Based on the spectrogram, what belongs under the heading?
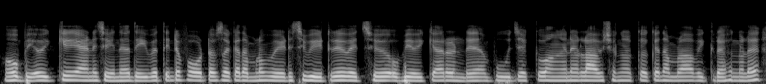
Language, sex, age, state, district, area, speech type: Malayalam, female, 45-60, Kerala, Kozhikode, urban, spontaneous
